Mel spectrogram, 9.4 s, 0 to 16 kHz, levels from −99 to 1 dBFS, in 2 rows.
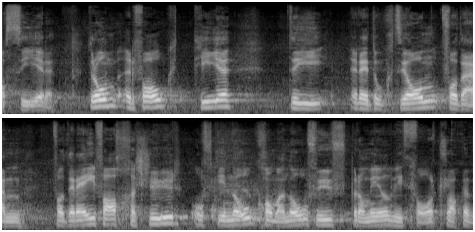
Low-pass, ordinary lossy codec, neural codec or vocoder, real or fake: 14.4 kHz; none; vocoder, 44.1 kHz, 128 mel bands, Pupu-Vocoder; fake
